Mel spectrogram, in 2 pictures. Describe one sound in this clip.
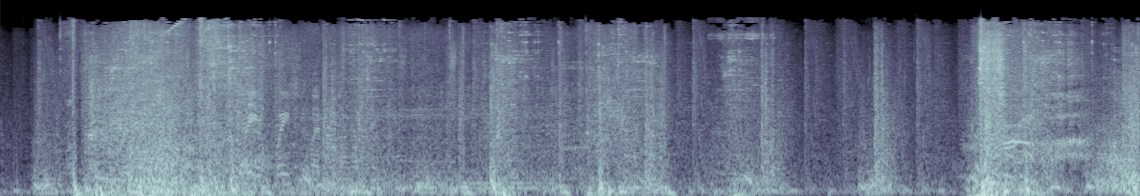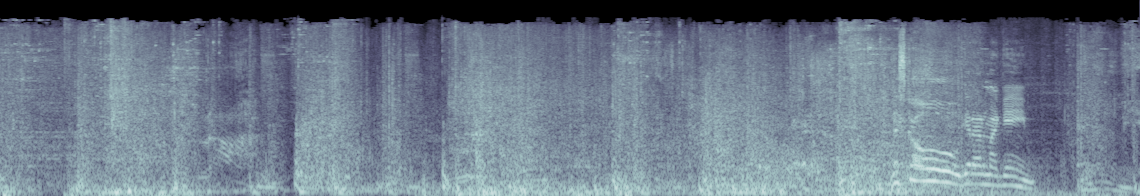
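Game combat effects clash and burst with heavy blows.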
